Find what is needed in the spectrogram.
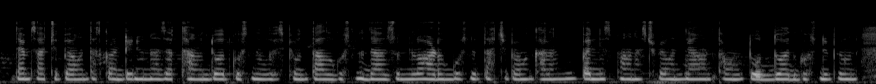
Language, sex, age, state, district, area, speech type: Kashmiri, female, 18-30, Jammu and Kashmir, Anantnag, rural, spontaneous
